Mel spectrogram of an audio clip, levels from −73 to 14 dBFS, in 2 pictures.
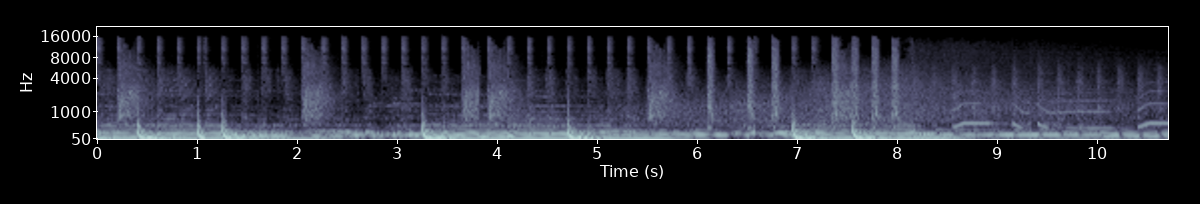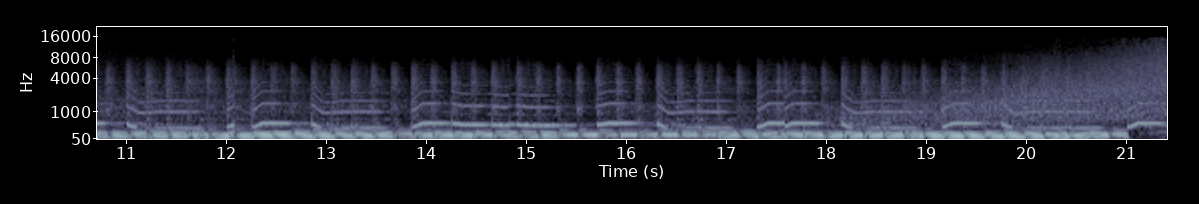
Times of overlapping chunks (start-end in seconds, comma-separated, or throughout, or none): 1.08-1.33, 3.83-4.08, 6.58-6.83, 9.33-9.58, 12.08-12.33, 14.83-15.08, 17.58-17.83, 20.33-20.58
